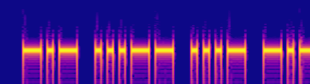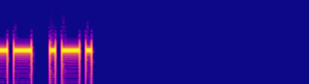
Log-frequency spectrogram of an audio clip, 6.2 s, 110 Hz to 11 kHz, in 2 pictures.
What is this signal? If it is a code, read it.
Morse code, heard as a keyed tone, about 20 wpm, 700 Hz. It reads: K3VYR
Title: USA Call Signs - 5 Characters - Repeated 3x - 20wpm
